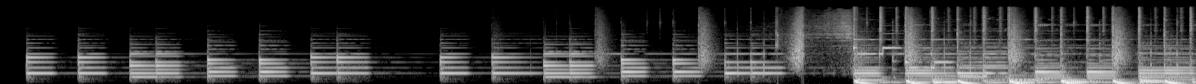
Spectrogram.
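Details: Electronic keyboard music with a bright repeating chime-like melody, growing into a fuller, louder arrangement with a driving beat after about eight seconds; no animal voices.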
